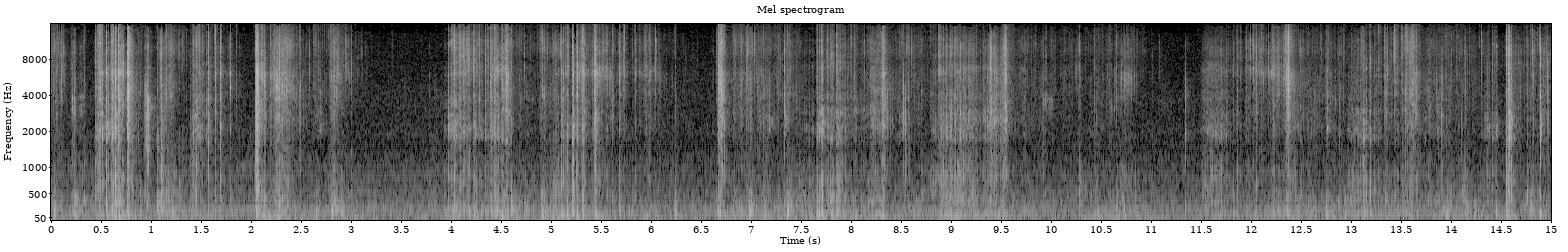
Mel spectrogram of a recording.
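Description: A solid, dried red bar soap held in the hand is scraped and shaved with a utility knife blade, breaking off crumbly flakes. Bursts of bright, dry scraping and crackling come in irregular strokes, with quiet pauses between them.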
